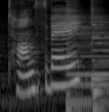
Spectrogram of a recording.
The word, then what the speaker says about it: Thongsaveui: So this, the word, my word first, this is how it's spelled. THONGSAVEUI, Tongsvay, but it doesn't really pronounce that way, the way it spells.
